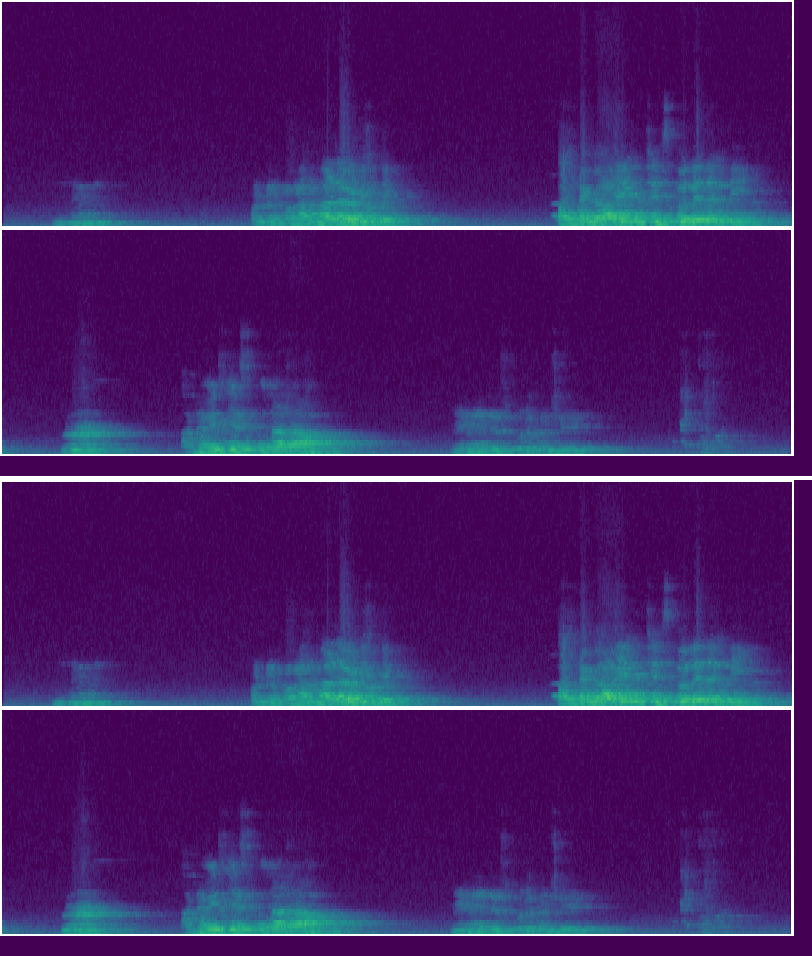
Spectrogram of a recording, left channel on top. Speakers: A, on the right; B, on the left.
A: ఉహు పండగ బాగా
B: ఆ
A: జరుపుకున్నారా
B: హడావిడి పండగ ఏం చేసుకోలేదండి
A: ఆ అదేంటండి
B: మీరు చేసుకున్నారా
A: నేనేం చేసుకోలేదండి
B: <inaudible>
